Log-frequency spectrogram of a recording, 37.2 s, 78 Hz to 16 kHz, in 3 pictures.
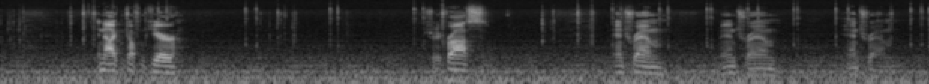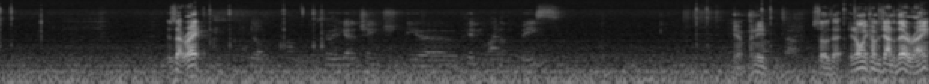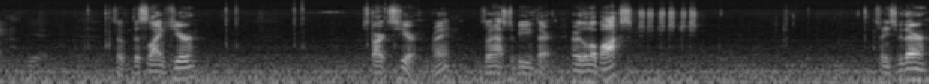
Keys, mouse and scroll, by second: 0.0 Escape, 0.1 Escape, 0.8 l, 1.1 Return, 2.1 click, 3.2 click, 3.6 Return, 3.7 Return, 4.4 click, 5.5 click, 5.7 Return, 6.9-7.7 typing, 8.1 click, 8.8 click, 9.4 click, 9.9 click, 10.5 click, 11.1 click, 11.7 Return, 12.1 click, 12.3 click, 14.5 scroll up 2, 15.1 middle click, 16.1 middle click, 21.6 click, 22.5-23.7 drag, 24.6 Escape, 25.9 middle click, 27.7 click, 28.6 click, 29.6 click, 29.9 click, 35.1 Escape.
